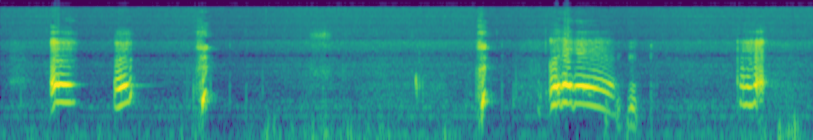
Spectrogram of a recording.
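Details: Parent and son in a hiccup battle: repeated short, abrupt voiced hics with quiet gaps and some laughter; hiccups.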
